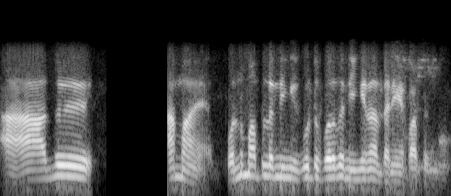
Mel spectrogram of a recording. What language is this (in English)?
Tamil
